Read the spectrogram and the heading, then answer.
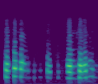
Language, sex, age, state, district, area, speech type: Odia, male, 45-60, Odisha, Nabarangpur, rural, conversation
